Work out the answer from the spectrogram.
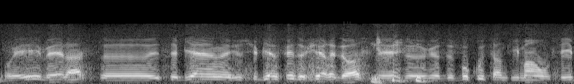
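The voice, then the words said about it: Provençal regional French accent. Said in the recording (French): “elle a un accent de Provence ... Elle a l'accent du terroir”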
